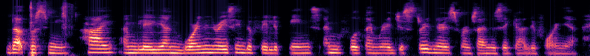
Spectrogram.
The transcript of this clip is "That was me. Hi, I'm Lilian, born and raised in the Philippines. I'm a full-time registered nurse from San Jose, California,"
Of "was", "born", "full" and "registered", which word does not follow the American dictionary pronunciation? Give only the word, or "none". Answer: was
